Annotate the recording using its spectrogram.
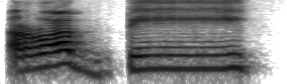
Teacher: امر ربی، ربی میں دیکھیے با پہ تشدید ہے، ڈبل با ہے، رب اور با، را با زبر رب، اور با یا زیر بی، ربی، یعنی با کو ڈبل پڑھنا ہے، سختی سے پڑھنا ہے، اور را کو ہیوی پڑھنا ہے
